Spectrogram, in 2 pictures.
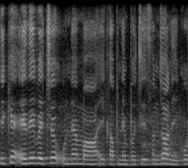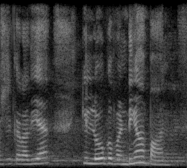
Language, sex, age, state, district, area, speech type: Dogri, female, 30-45, Jammu and Kashmir, Jammu, rural, spontaneous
